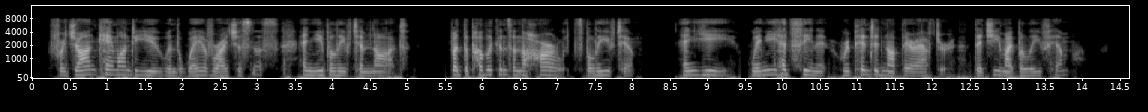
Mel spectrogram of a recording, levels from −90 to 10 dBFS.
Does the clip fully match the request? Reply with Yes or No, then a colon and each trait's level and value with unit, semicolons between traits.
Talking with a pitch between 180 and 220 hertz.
Yes: medium, 185 Hz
